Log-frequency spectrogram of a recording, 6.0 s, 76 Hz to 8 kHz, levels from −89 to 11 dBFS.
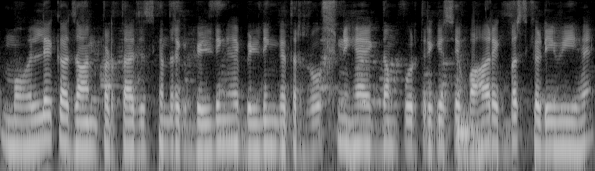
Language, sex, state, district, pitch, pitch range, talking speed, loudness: Hindi, male, Uttar Pradesh, Varanasi, 150 Hz, 145-155 Hz, 240 wpm, -20 LUFS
